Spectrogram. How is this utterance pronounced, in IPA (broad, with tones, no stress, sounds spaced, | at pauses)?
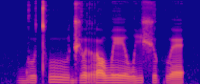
ɡ͡b u˨ tʰ uː˦˨ d͡ʒ ʊ˦ r ɔ˦ w eː˦˨ w i˦ ʃ ʊ˦ kʷ ɛ˦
